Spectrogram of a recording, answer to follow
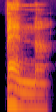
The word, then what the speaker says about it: penna: like someone from Milan, you can say /pènna/ with an open E. That is, not with the /é/ sound, but with the /è/ sound: pènna.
